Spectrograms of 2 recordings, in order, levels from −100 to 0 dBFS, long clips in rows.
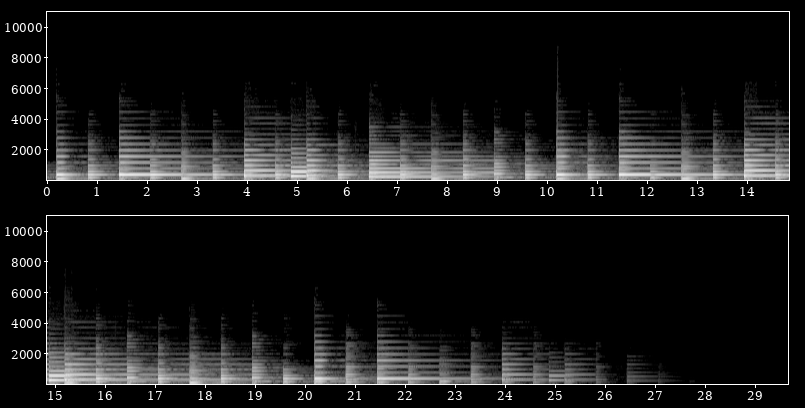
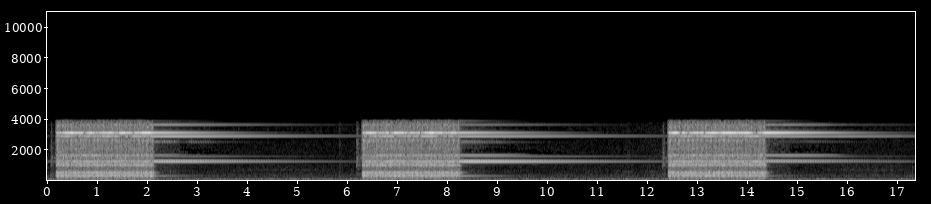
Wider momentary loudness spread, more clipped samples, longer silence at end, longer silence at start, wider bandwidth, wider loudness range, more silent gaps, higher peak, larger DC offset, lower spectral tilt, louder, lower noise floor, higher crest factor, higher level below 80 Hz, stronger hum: about the same, 19 LU vs 21 LU; neither; first, 4.45 s vs 1.1 s; about the same, 0.2 s vs 0.15 s; second, 3.4 kHz vs 4 kHz; second, 9 LU vs 16 LU; neither; first, -2 dBFS vs -14 dBFS; neither; first, -13 dB/octave vs 1.5 dB/octave; about the same, -22 LUFS vs -24 LUFS; first, -87 dBFS vs -63 dBFS; about the same, 20 dB vs 16 dB; first, -54 dBFS vs -60 dBFS; neither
